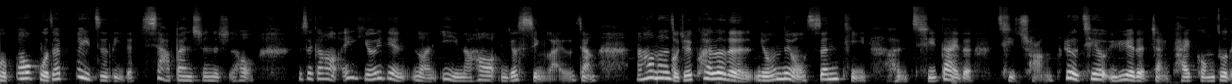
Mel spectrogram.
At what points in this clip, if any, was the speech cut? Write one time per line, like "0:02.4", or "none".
0:06.7
0:08.9
0:10.6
